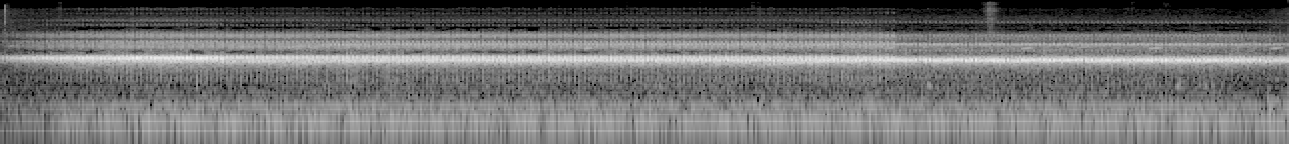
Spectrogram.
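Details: An American toad in the southeastern US gives a long, steady musical trill, lower-pitched and longer than a Fowler's toad's, holding one pitch without pause.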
